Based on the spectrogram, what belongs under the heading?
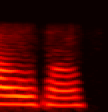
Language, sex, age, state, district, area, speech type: Odia, female, 18-30, Odisha, Koraput, urban, conversation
